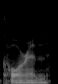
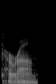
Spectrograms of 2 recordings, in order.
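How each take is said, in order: First: It sounds like coral ending in n. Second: It sounds like the word Quran. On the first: This follows the spelling. "spelled like coral, but with an N, so Corin" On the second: This is how the show pronounces it. "they pronounce it like Quran"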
